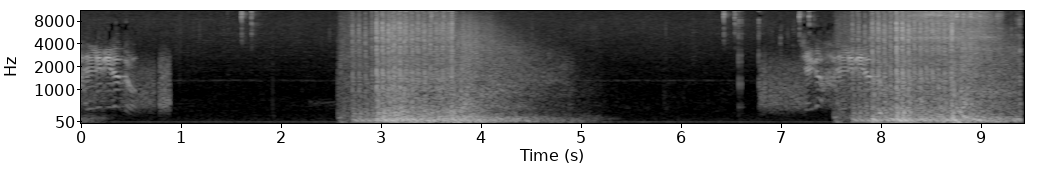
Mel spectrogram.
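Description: Gunfire in the video game Wargame Red Dragon: long, loud roaring bursts of rapid fire that swell and fade, separated by quieter stretches with faint clicks, heard up close.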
